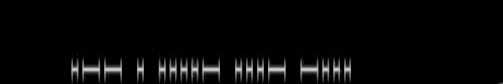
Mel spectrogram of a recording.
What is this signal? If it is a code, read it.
Morse code, heard as a keyed tone, about 26 wpm, 700 Hz. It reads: WE4VB
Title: Speed Racing - USA 2x2 Call Signs 22wpm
